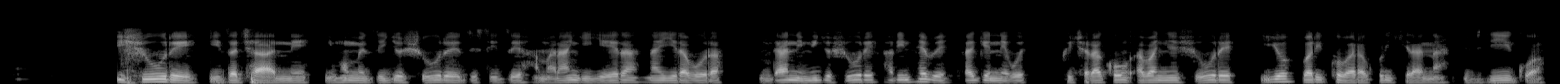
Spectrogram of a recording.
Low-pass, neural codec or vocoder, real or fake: 5.4 kHz; none; real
